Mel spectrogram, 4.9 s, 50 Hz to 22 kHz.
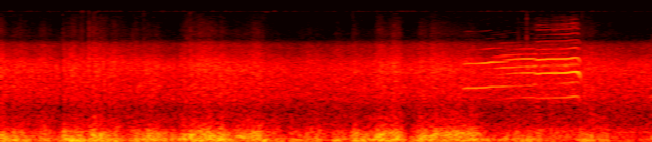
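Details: Nest-defending bald eagle at West End, recorded on a nest camera on 22 February 2022; near the end comes one clear, high, thin whistled call with a bright, ringing tone, heard over loud, gusty wind noise.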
